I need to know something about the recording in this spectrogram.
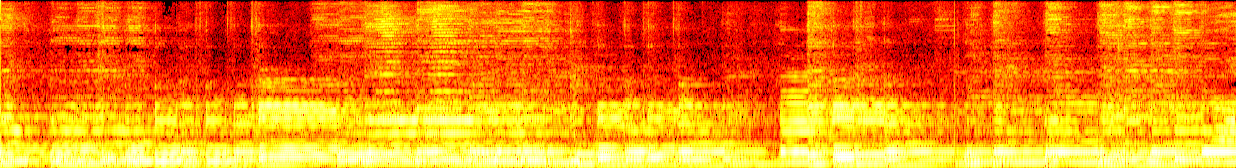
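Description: Acoustic guitar playing an instrumental passage of plucked notes and chords.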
